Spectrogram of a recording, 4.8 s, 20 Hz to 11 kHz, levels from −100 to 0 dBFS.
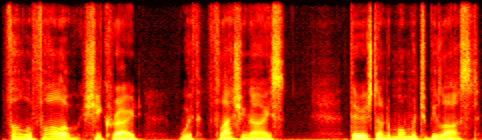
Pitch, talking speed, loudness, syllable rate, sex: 120 Hz, 185 wpm, -18 LUFS, 5.4 syllables/s, male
